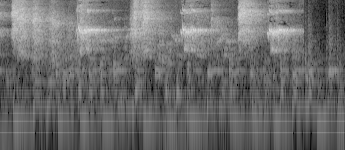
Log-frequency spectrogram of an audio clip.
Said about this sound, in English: That'd be a bird.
